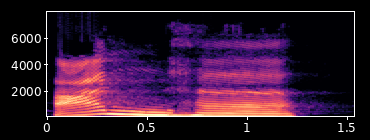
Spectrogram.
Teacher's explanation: لدينا نون ساكن وبعدها الهاء في كلمة واحدة فالحكم إظهار حقيقي لا يحتاج إلى غنة. عنها ألف ساكنة ما قبلها مفتوح فهو الطبيعي حركتين.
